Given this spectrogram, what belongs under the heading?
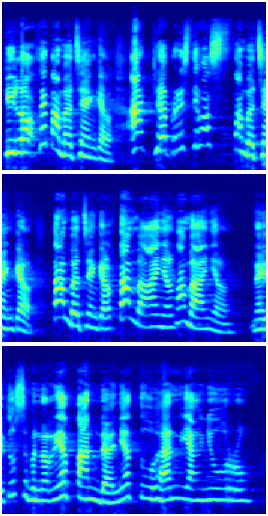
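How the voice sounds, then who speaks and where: A woman preacher delivers an emphatic sermon, repeating phrases for weight. Her voice sits high and sounds bright and forceful. She takes her time, with faint music underneath. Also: lively intonation, measured pace. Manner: emphatic, repeats phrases, talks straight to the congregation.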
